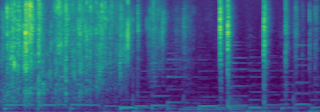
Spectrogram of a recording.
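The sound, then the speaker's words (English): Dry, crackly rustling of paper being crumpled up and thrown away, loudest in the first second and a half, followed by a few sharp crinkles, with a tinkling melody playing underneath. “I was just throwing away that paper.”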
